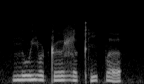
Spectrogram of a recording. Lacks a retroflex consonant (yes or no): no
